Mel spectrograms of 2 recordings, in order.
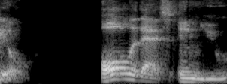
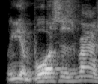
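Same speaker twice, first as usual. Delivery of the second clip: ordinary talk, nothing marked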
